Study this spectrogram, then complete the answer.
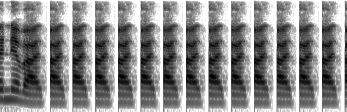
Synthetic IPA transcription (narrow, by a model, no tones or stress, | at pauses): ənjəʋad̪t̪ajt̪ajt̪at̪ajt̪ajt̪at̪ajt̪ajt̪at̪ajt̪ajt̪ajt̪ajt̪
